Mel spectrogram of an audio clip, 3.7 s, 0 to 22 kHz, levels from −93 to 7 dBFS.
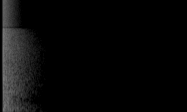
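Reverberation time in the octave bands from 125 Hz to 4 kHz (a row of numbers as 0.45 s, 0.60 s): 1.1 s, 1.1 s, 0.95 s, 1.1 s, 1.2 s, 1.1 s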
